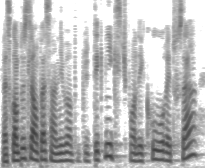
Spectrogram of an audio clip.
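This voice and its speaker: Low-voiced chatty woman host. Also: lively intonation, very fast, warm tone. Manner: chatty, encouraging, asks many questions. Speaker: radio host. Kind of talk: casual radio chat.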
